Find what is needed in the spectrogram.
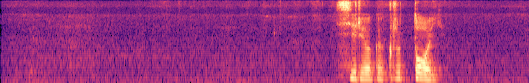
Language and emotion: Russian, positive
